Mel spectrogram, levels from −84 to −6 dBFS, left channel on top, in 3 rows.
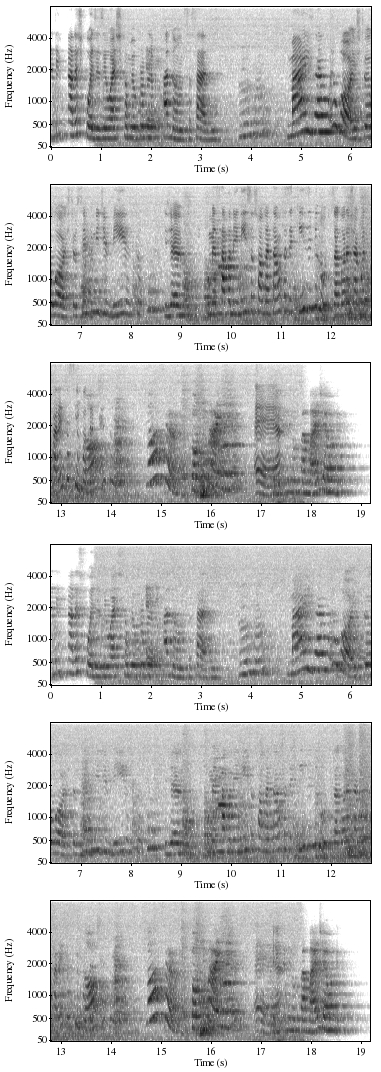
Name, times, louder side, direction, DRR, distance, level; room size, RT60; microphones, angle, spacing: voice 1, 0.0-3.4 4.7-8.3 8.7-9.1 9.5-14.1 16.9-17.4, left 5 dB, 65° left, 11 dB, 0.4 m, -24 dB
sound 1, 0.9-17.8, equal, 60° right, 1.5 m, -31 dB
voice 2, 3.7-4.3 6.1-6.2 8.9-9.3 13.5-13.7 14.7-16.5 17.2-18.5, right 2 dB, 30° right, 1 dB, 1.0 m, -25 dB
7.0 x 4.0 x 4.1 m, 1.1 s
head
